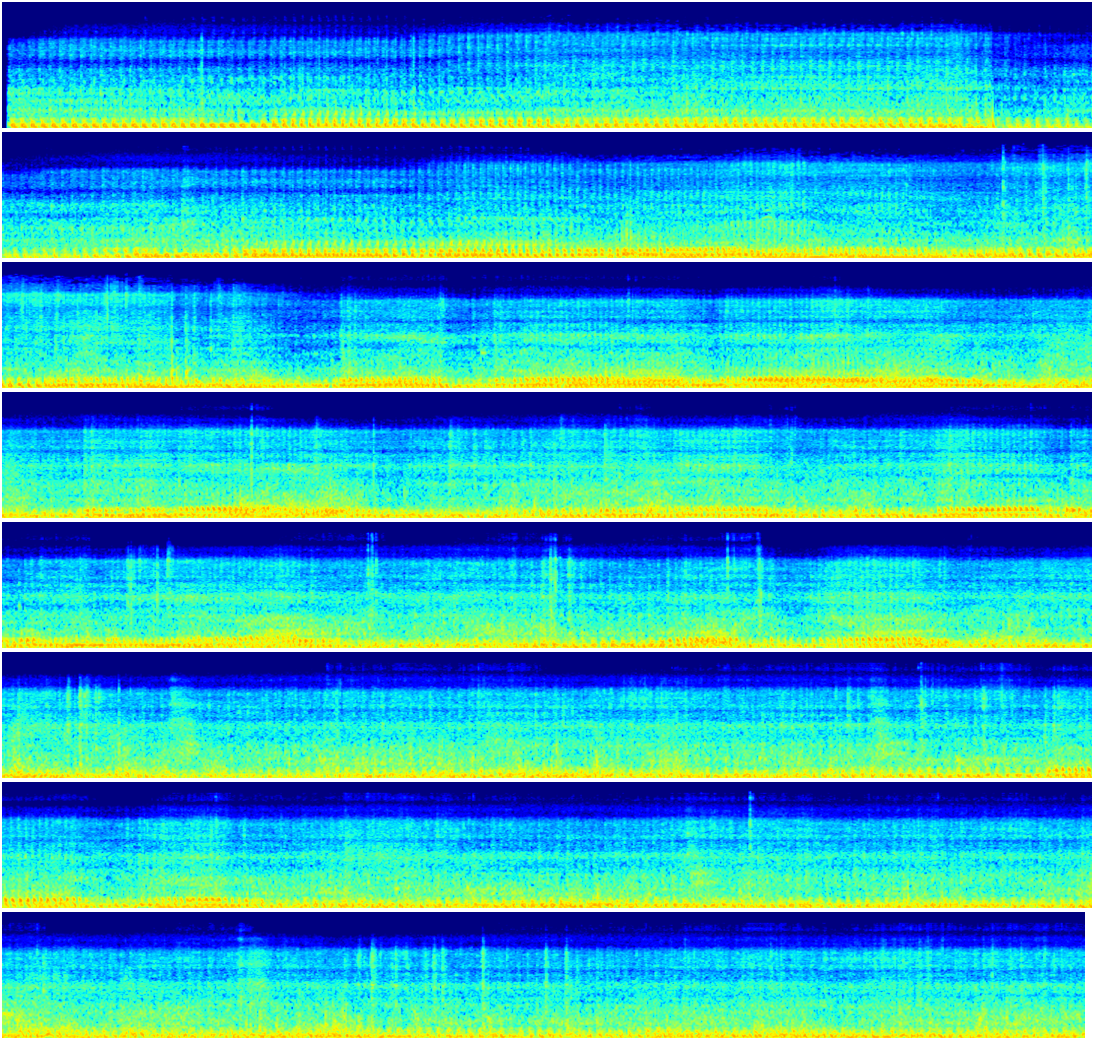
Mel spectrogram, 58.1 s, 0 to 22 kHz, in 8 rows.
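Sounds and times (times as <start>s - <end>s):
motorcycle engine revving: 0.0s - 58.0s
light clatter from bike: 13.8s - 16.3s, 29.6s - 30.4s, 32.4s - 34.3s, 36.3s - 43.3s, 50.2s - 58.0s.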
